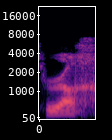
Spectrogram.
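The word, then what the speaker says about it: ruach (רוח): Good guttural H there, buddy. – I say, I think you got to get a little more of the Hebrew in there. It's ruach.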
